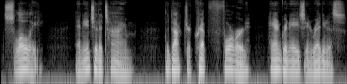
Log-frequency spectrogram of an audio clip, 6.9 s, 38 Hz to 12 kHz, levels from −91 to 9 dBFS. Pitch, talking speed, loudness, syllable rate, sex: 90 Hz, 120 wpm, -20 LUFS, 4.0 syllables/s, male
